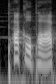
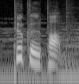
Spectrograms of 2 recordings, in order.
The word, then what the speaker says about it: Pukkelpop: Okay, let me listen to this pronunciation guide. Pukkelpop. Pukkelpop. Pukkelpop. I'm trying to pronounce it, guys. I'm trying. I'm doing my best impression of the. Thank you for sending me that pronunciation. It's Flemish, I guess.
